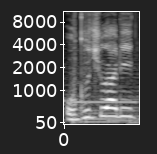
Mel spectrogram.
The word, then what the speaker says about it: AUX: オーディオコンポのですねちょうど裏にですね AUX ってあれオグジュアリーって読むんですけどすいません、オグジュアリーなんですけど、そのオグジュアリーにですね、 MD の MTR ね、これをですね、 MD の MTR を差し込むと。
